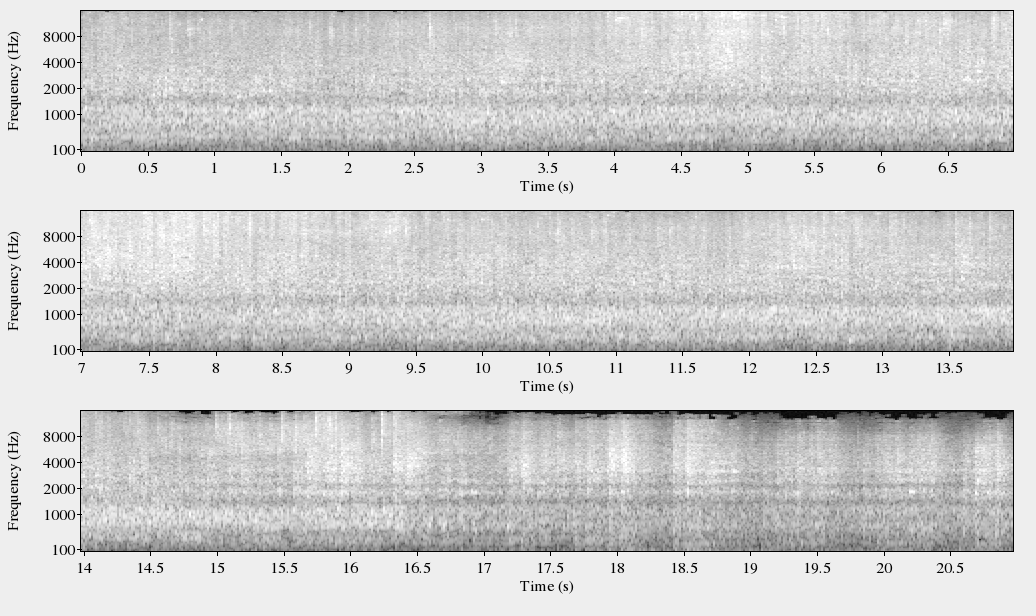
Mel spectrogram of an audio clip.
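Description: Indian Railways express passenger coaches running past at speed, a loud steady rush and rattle of wheels on rails. About fifteen seconds in it eases off into a quicker string of separate clickety-clack wheel beats over rail joints as the train draws away.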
